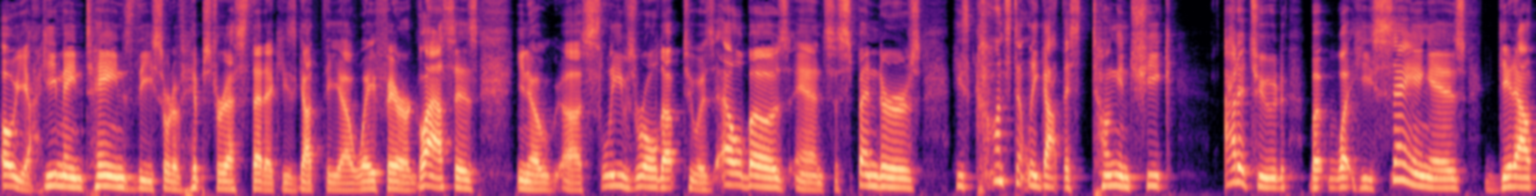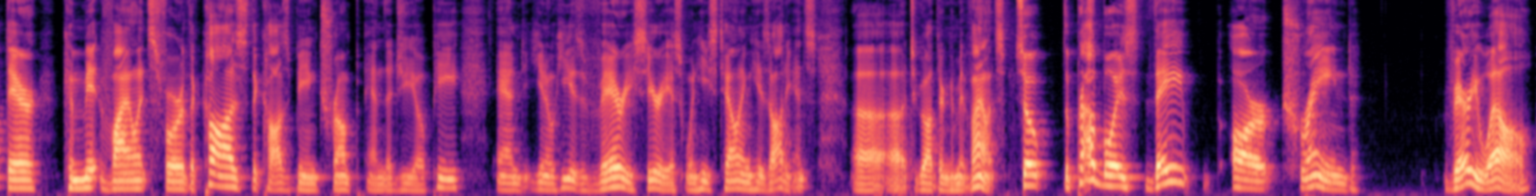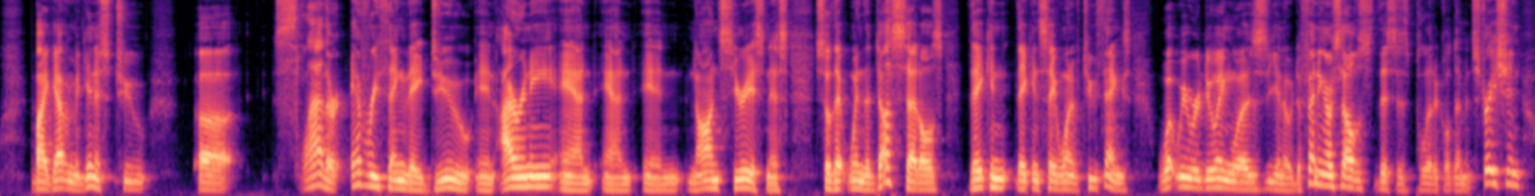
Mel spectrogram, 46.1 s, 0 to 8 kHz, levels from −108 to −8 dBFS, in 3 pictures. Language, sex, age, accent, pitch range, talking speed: English, male, 30-49, American, 110-150 Hz, 165 wpm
